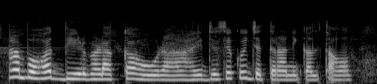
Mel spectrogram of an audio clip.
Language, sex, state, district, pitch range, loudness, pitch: Hindi, female, Uttar Pradesh, Hamirpur, 215-275 Hz, -19 LUFS, 240 Hz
